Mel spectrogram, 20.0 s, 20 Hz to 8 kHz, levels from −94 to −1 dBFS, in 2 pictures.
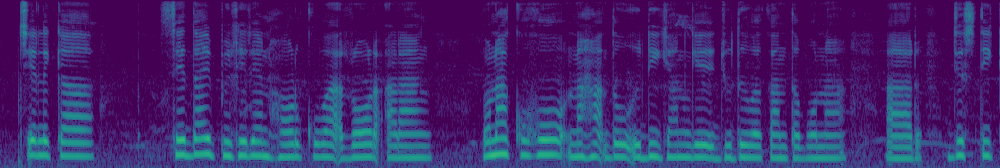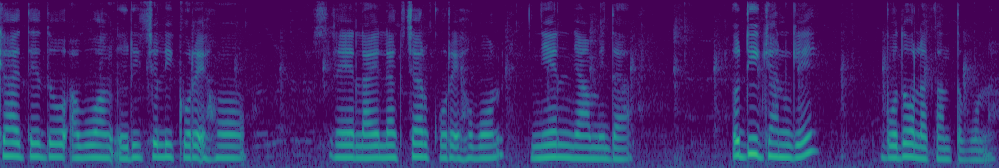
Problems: background sounds at intervals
